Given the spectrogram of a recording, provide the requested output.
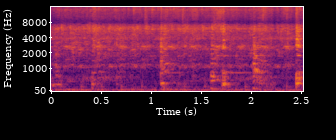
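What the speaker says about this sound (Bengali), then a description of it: "এবারে ফোড়নটাকে আমি একটু ভেজে নেব।" Cumin seeds tempering in a little hot oil in a pan, a steady close crackling sizzle with scattered sharp pops and occasional stirring scrapes throughout.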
